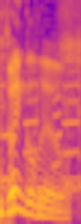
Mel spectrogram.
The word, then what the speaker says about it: Dwingeloo: Dwingeloo.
